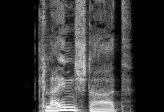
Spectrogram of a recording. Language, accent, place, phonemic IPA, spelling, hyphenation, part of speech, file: German, Germany, Berlin, /ˈklaɪ̯nˌʃtaːt/, Kleinstaat, Klein‧staat, noun, De-Kleinstaat.ogg
- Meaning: microstate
